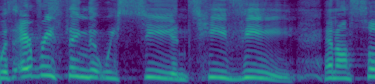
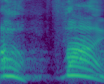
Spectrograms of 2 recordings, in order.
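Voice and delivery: grudging, sulky, annoyed, attitude-laden delivery; 3 semitones higher, 4 dB louder than usual. Acting out the usual reply given with attitude: mock-annoyed attitude. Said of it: "It's usually attitude".

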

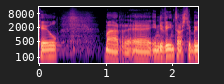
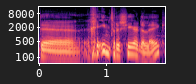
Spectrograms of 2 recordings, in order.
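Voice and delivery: geïnteresseerde and leek both stressed, said slowly. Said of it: "Met, eh, nadruk op beide woorden".

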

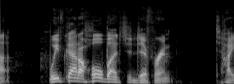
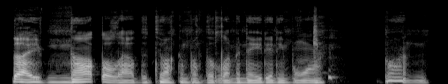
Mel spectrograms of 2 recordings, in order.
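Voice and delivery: put-on stuffy, congested disguised voice, much lower pitch; 3 semitones lower than usual. On a podcast, a host riffs on lemonade ads, in a witness protection voice with a cold. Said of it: "witness protection with a cold".

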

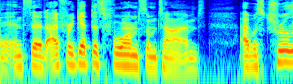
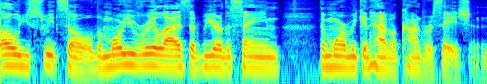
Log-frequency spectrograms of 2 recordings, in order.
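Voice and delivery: condescending, patronizing, superior talking-down tone; 2 semitones lower, 4 dB quieter than usual. Retelling a man's tweet about a speech: imitating a condescending tone. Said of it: "in a condescending tone".

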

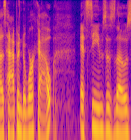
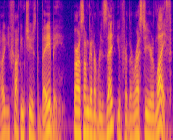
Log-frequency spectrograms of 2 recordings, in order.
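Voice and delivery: mock-serious, acted earnest tone. Retelling how she answered his question, imitating her getting all serious. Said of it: "got all serious on me".

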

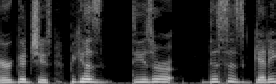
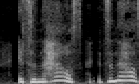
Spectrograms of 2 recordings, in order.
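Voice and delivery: mock thrilled, high, fast excited little-kid voice; 6 semitones higher than usual. Retelling Luke spotting something in the house, imitating Luke's excited kid voice. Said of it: "He just sounded like a little kid".

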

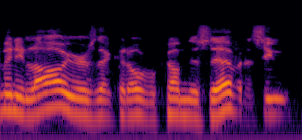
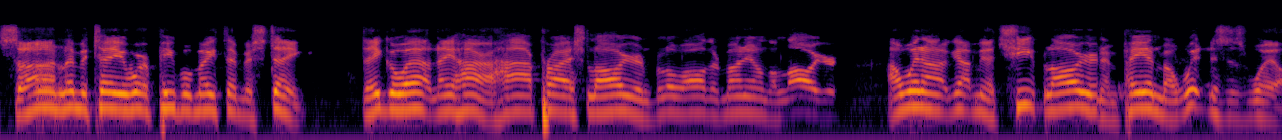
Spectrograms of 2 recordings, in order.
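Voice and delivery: put-on rough, gruff old man voice. Retelling what an old man said about his trial: imitating an old man's gruff voice. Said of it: "I'll do the best imitation I can".

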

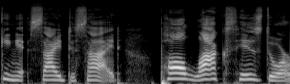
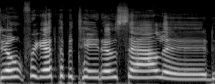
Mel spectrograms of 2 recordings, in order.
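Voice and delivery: campy, flamboyant, high voice, "salad" drawn out; 8 semitones higher than usual. Retelling how a guy calls back to another guy, flamboyant fabulous voice. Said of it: "In the most fabulous voice ever".

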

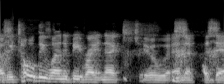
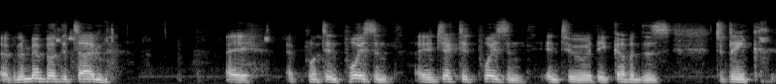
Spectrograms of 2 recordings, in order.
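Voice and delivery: badly done put-on Russian accent. Trying a russian accent again at another speaker's request: russian accent. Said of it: "try your Russian accent again".

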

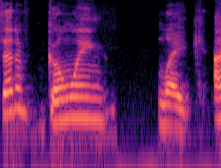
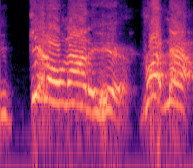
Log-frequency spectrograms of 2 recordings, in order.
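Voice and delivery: shrill, booming, very loud, high yell, fear turning angry; 12 semitones higher, 11 dB louder than usual. Playing a character who sees a ghost at the top of the stairs, scared, getting-angry yell. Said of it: "starting to get mad and just yells".

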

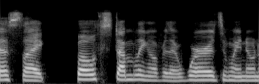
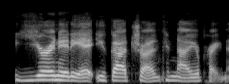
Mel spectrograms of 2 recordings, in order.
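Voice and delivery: ordinary talk, nothing marked

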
